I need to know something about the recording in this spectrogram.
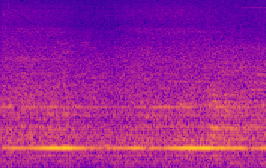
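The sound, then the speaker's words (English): A coal mine whistle at the coal mine exhibit inside a museum sounds one long, steady, mid-pitched tone that holds unbroken for the whole stretch, riding over a soft rumbling background wash. No one speaks. “Oh, that was the coal mine. The coal mine? Yes, our coal mine whistle.”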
